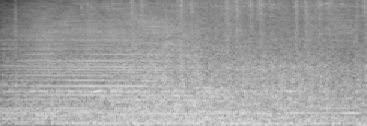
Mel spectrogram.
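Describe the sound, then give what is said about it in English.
A freight train passing makes a steady, loud rumble and roar that holds at an even level throughout, with no clear breaks. “This train runs through our lives,”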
